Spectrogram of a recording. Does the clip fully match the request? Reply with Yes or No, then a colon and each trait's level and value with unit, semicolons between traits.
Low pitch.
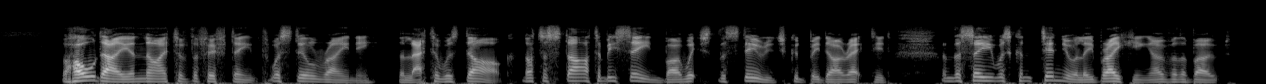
Yes: low, 130 Hz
